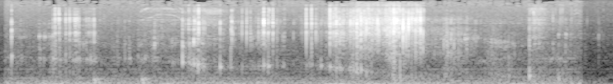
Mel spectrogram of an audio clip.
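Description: Crunchy chewing of a coconut-flavoured sweet potato snack, crisp outside and chewy inside, with many crisp crunches and crinkling bites in an uneven rhythm, fairly faint, with no talk.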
